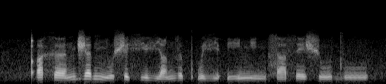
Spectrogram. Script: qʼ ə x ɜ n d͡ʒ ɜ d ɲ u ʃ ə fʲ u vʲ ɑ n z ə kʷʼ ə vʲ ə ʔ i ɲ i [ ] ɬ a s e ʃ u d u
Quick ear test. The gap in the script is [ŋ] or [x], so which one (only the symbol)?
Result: ŋ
